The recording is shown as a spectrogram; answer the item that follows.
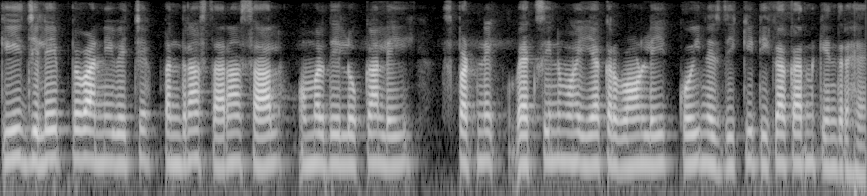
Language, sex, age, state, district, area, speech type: Punjabi, female, 45-60, Punjab, Fatehgarh Sahib, urban, read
